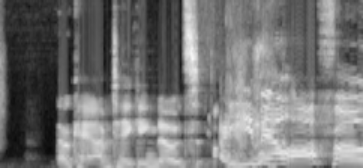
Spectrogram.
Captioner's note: laughs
